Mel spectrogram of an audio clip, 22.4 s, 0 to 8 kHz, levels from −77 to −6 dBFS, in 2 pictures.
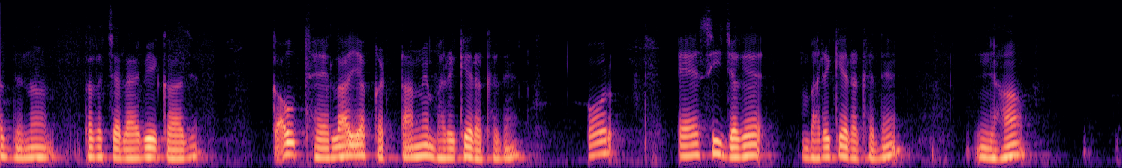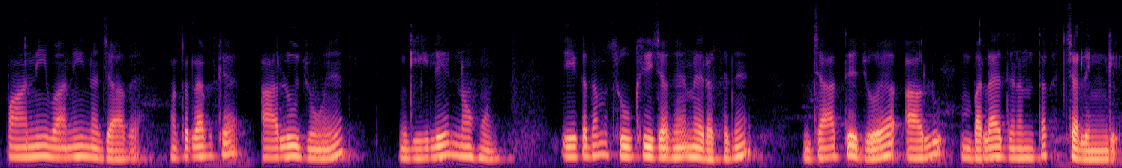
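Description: No audible technical faults.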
